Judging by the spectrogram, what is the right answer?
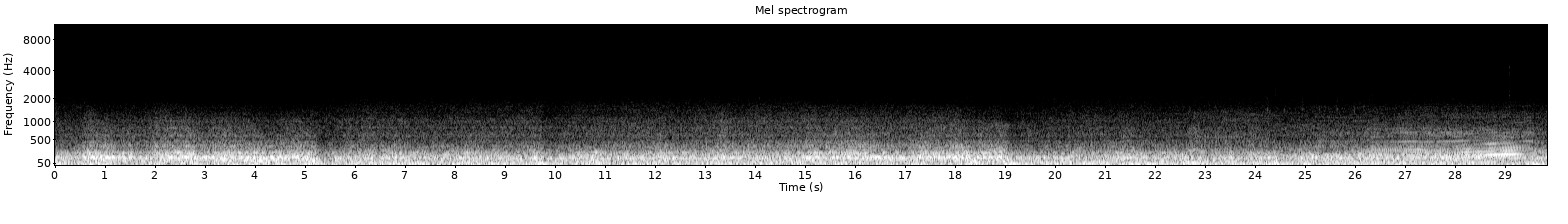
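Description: Lexus RC F Track Edition's 5.0-litre V8 running at a steady cruise with tyre and road rumble, heard from inside the cabin. Near the end the engine pitch rises and falls briefly.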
